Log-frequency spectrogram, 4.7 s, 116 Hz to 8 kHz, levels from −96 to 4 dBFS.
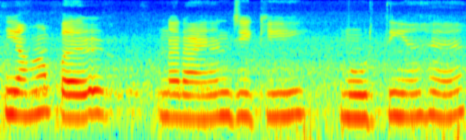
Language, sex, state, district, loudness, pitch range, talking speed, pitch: Hindi, female, Punjab, Pathankot, -15 LUFS, 235-250 Hz, 90 wpm, 240 Hz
